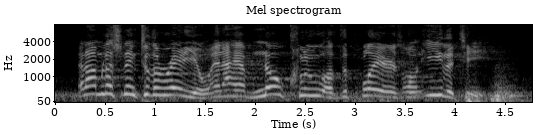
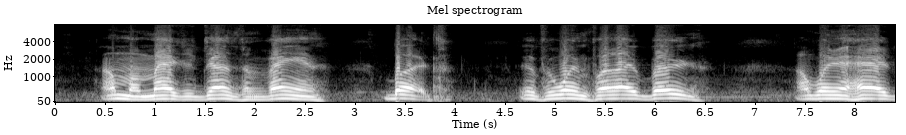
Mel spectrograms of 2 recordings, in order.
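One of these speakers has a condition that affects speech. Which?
The second: multiple sclerosis.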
